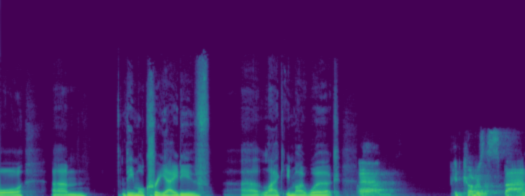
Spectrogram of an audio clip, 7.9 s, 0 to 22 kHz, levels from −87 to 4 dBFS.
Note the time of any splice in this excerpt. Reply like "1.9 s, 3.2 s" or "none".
5.4 s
